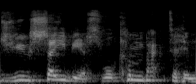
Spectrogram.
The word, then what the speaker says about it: Eusebius: EUSE B-I-U-S. E-U-S-E-B-I-U-S. Eusebius. That's how that's pronounced, right?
